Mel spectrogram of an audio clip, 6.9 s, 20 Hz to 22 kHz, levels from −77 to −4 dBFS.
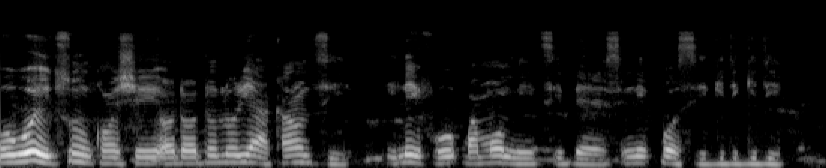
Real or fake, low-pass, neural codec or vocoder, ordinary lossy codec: real; 9.9 kHz; none; Opus, 32 kbps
